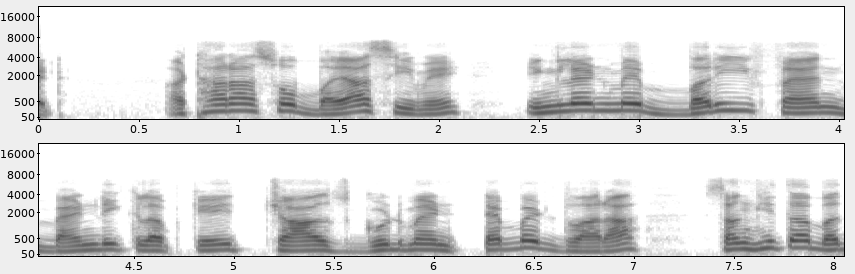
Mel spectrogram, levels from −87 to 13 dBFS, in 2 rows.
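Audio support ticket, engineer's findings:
AMR comfort noise, 0.17 to 0.63 s and again 2.37 to 2.43 s: real background swapped for smooth synthetic hiss while the phone's silence detection stopped sending speech frames.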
